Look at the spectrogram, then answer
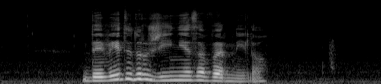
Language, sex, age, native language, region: Slovenian, female, 30-49, Slovenian, Drava region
